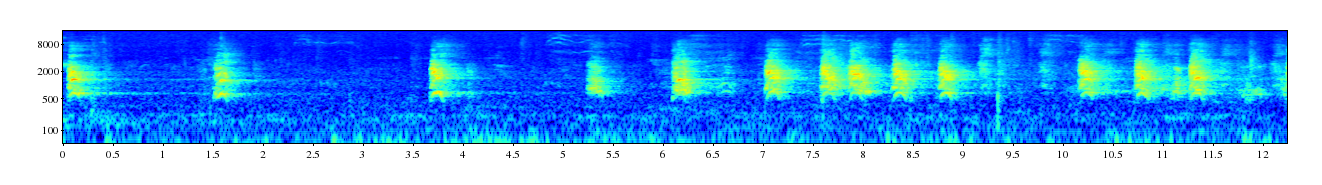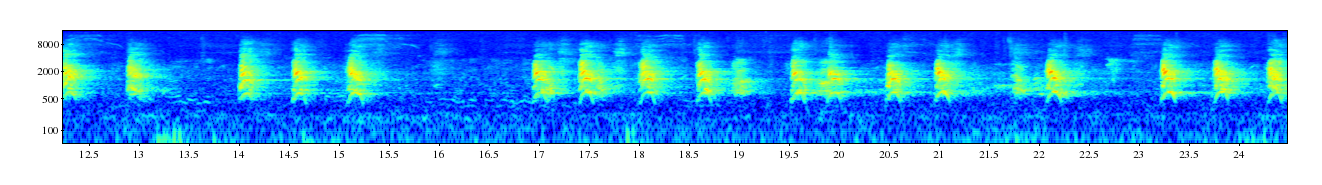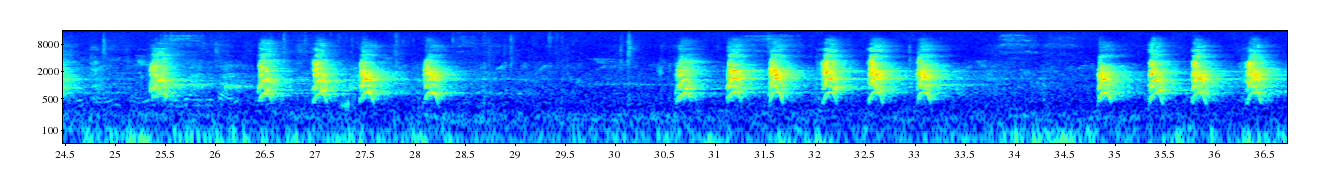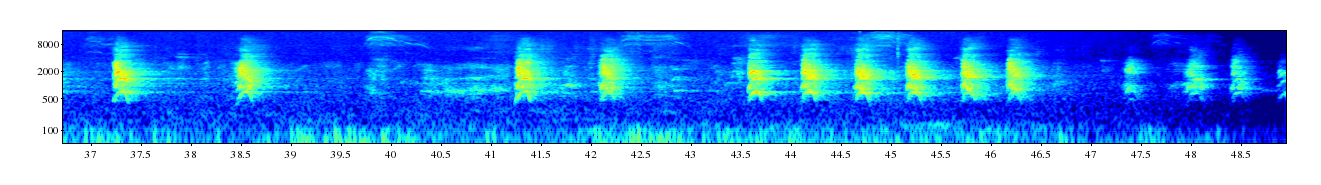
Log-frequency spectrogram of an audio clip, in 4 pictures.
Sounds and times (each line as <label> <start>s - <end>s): Dogs barking 0.0s - 0.6s
Dogs barking 1.5s - 1.9s
Dogs barking 3.7s - 4.2s
Dogs barking 5.2s - 13.3s
Dogs barking 13.9s - 15.6s
Dogs barking 16.9s - 28.7s
Dogs barking 30.6s - 33.6s
Dogs barking 34.7s - 37.8s
Dogs barking 38.4s - 39.1s
Dogs barking 39.8s - 46.6s
Dogs barking 47.4s - 48.9s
